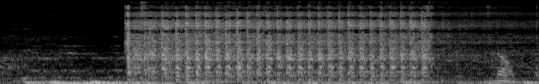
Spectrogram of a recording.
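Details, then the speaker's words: 2001 Pontiac Aztek 3.4, crank no start with no spark and no codes, ignition module replaced earlier: starter spins steadily and the engine never catches. The two-wire crank sensor at the back of the block gives no signal, so the sensor is judged bad. "All right, no signal from the crank sensor. It's not grounded. The line is not grounded. Only one of them is low reference. That makes me think that's a bad sensor."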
